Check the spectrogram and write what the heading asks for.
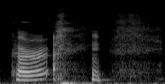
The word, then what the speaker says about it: CRE: insurance company called CRE, which he pronounced it as almost like Kerr, a very small company, not very much heard of.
